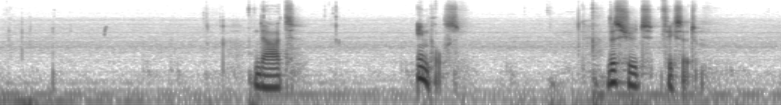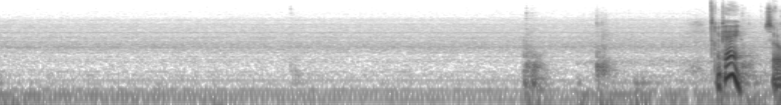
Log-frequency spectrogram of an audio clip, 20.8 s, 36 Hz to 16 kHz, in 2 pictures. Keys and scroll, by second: 0.0-0.1 typing, 3.9 ., 8.5 ctrl+s, 18.7-20.8 typing.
